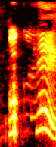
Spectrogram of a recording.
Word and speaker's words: boucane: Boucane. And I don't know if I'm saying it right. Bukane, yeah. Okay. Bukane. Yeah.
